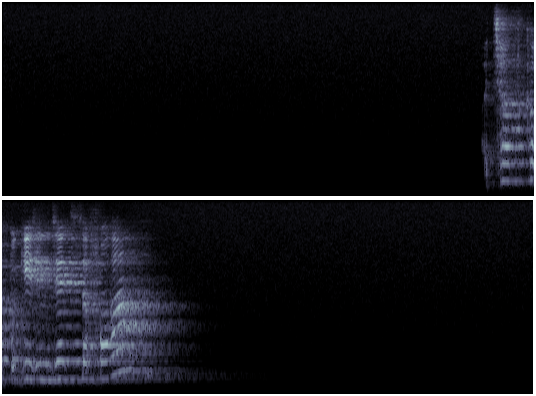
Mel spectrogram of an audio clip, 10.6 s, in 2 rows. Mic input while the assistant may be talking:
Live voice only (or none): çat kapı gelinecekse falan,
